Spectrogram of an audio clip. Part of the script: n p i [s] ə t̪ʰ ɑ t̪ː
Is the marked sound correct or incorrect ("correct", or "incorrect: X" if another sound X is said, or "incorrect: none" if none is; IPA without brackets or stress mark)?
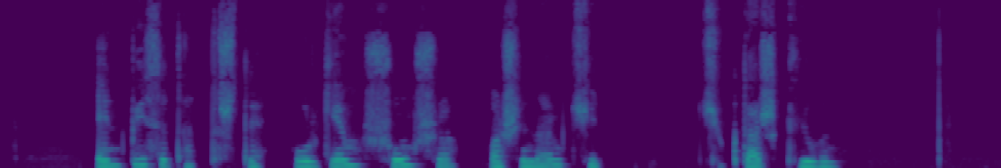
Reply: correct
